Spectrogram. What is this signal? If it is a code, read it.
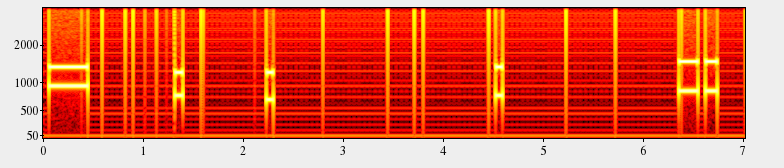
DTMF, heard as telephone touch tones, tones of about 130 ms. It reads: 0 4 1 5 99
